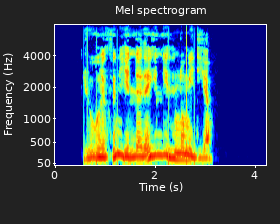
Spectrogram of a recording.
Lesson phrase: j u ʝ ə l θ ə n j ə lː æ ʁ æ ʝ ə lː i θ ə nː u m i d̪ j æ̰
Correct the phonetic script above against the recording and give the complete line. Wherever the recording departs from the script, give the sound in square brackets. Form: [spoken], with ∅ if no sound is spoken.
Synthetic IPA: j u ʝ ə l θ ə n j ə lː æ [ð] æ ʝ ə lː i [ð] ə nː u m i d̪ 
